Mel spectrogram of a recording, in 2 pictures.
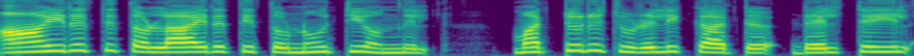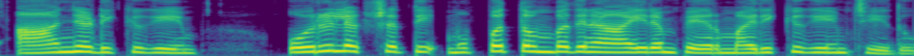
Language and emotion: Malayalam, neutral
